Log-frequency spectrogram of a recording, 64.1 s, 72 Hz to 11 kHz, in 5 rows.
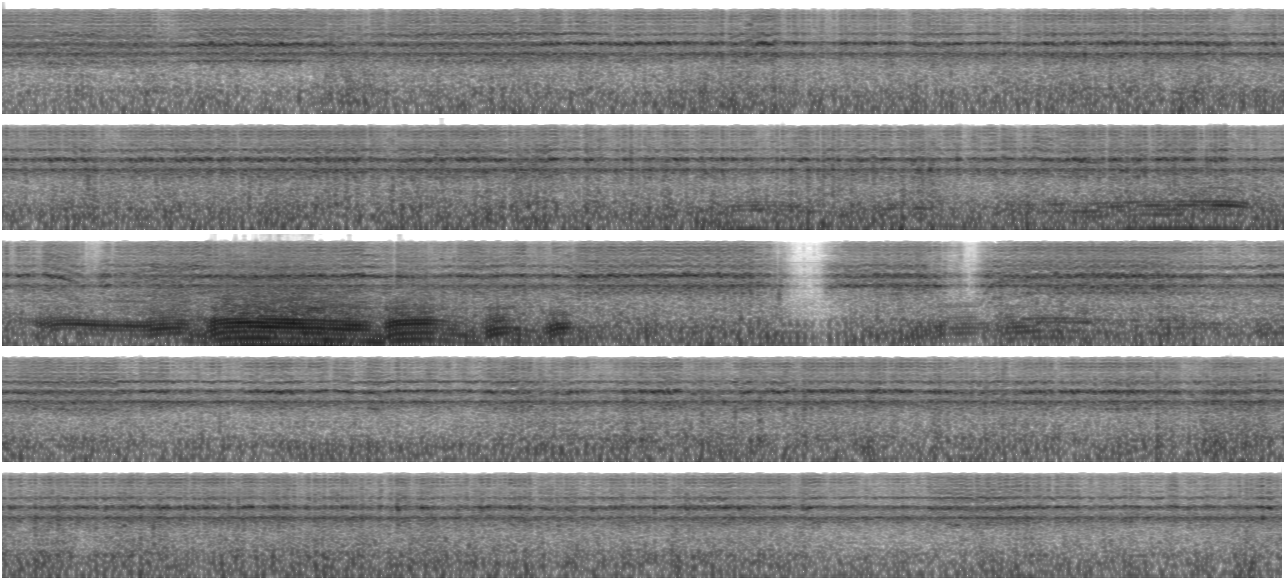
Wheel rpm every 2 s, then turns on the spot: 200, 200, 210, 220, 230, 230, 230, 230, 230, 230, 230, 230, 230, 160, 210, 220, 150, 100, 190, 210, 230, 230, 220, 230, 220, 230, 220, 230, 230, 230, 230, 230.
none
